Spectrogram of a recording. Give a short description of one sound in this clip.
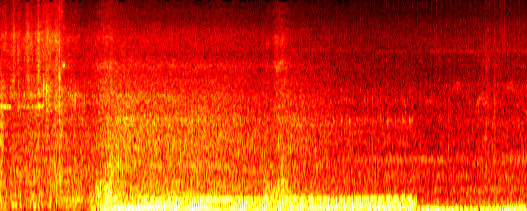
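A car engine rumbles as a car drives up close.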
